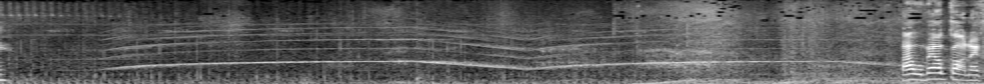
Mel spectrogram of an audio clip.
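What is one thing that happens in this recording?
A siren wails up and down nearby.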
